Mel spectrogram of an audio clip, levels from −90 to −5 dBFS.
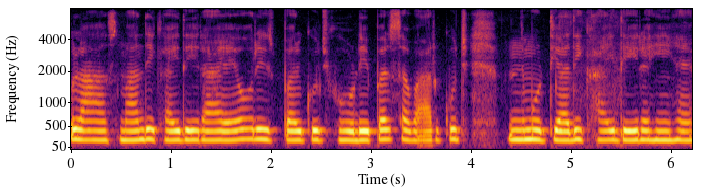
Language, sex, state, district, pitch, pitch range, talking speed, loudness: Hindi, female, Bihar, Vaishali, 200 Hz, 200-210 Hz, 195 wpm, -14 LUFS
